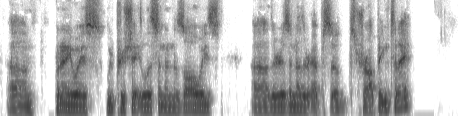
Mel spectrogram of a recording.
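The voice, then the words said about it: Rough, sick-sounding voice. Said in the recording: “I apologize for my voice. Um, hopefully, I don't have the COVID.”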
